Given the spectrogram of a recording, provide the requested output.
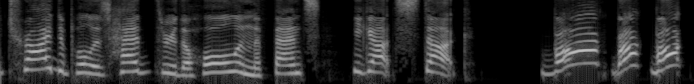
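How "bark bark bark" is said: high loud imitated dog barks; fierce barking. Dog attacks stuck rooster.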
